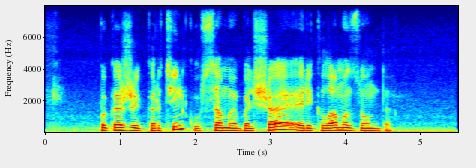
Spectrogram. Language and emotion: Russian, neutral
